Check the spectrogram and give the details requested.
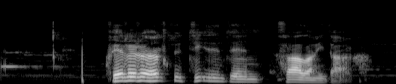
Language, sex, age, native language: Icelandic, male, 50-59, Icelandic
